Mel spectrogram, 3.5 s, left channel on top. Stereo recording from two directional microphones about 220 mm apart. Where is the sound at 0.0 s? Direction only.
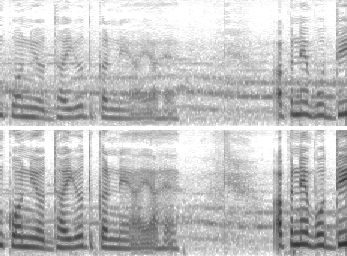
55° right (ahead or behind).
